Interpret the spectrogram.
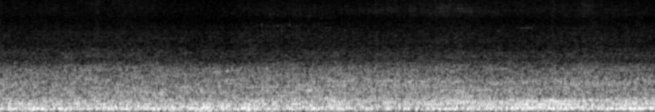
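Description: Steady rumble of a passenger train running along the track, with a low engine hum underneath.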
